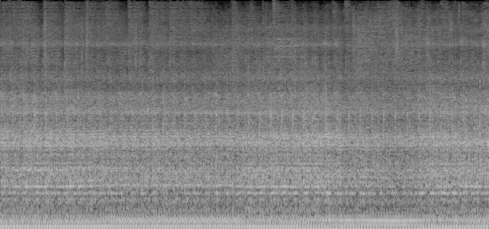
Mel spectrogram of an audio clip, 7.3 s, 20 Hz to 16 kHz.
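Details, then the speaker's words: 1962 International Scout with a bone-stock engine, cold start after sitting in the shop all day, gas pedal pumped first. Deep, even idle with a steady low thrum and no knocks or misses: normal cold-start idle. "this has been sitting uh in the shop all day uh this is pretty much a cold start I'll uh pump the gas once or twice and we'll hit the key here and you can hear this hear this old truck [Music] run"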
